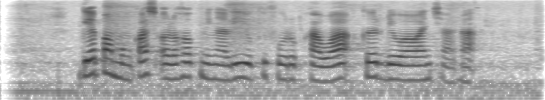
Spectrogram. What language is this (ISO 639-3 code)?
sun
